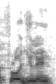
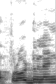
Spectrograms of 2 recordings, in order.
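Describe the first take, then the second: First: "फ्रॉडुलेंट" with a j sound, "froju-lent"; corrected pronunciation. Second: "फ्रॉडुलेंट" with a hard d-y, "frod-yulent"; mispronunciation demo. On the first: Teacher showing how to read it, "फ्रॉडुलेंट" as "fro-julent". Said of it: "तो फ्रॉडुलेंट पढ़ेंगे". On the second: Teacher showing how not to read it, "फ्रॉडुलेंट" as "frod-yulent". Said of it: "फ्रॉडुलेंट नहीं पढ़ेंगे". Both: Shown as a demonstration.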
